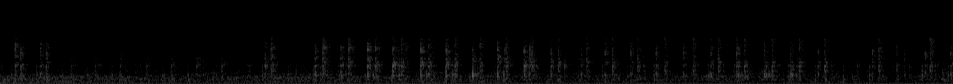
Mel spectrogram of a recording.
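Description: Faint crinkling of a plastic packet being handled and worked open, as a quick run of small crackles that starts about three seconds in.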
